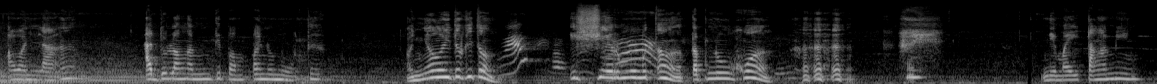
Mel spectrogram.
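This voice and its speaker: A woman playing a gossipy, complaining friend in an Ilocano comedy radio drama, with a nagging, dramatic delivery and an Ilocano accent. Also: fairly high pitch. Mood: curious, coaxing.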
